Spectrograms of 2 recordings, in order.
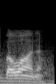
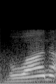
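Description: First: The first syllable has the vowel a. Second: The first syllable has the vowel u. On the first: "أو بفتحها" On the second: "بضم الباء"

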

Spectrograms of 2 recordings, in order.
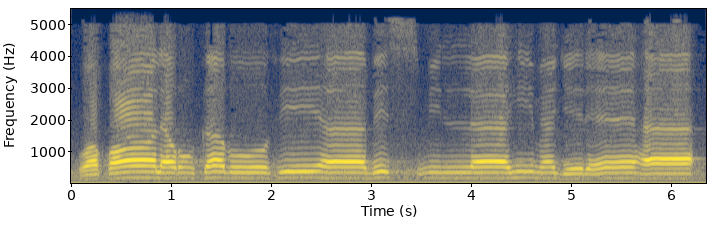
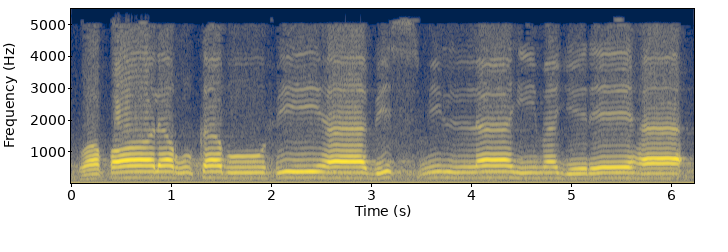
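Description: No difference in how they are said.

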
